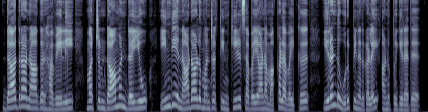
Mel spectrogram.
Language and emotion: Tamil, neutral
